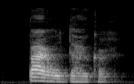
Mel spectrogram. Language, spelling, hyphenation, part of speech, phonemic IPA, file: Dutch, parelduiker, pa‧rel‧dui‧ker, noun, /ˈpaː.rəlˌdœy̯.kər/, Nl-parelduiker.ogg
- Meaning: 1. a pearl diver, pearl fisher 2. black-throated diver (Gavia arctica)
